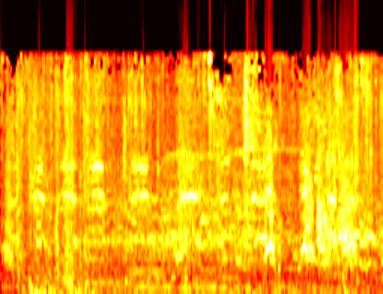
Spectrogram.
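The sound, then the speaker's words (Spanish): A dog named Jax barks and snarls aggressively as it attacks a man amid a loud, chaotic scuffle among prisoners, with several people's voices shouting and clamoring throughout as a handler tries to calm the dog. “Uno de los cuidadores intenta calmar al perro y otros presos se acercan a verlo.”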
